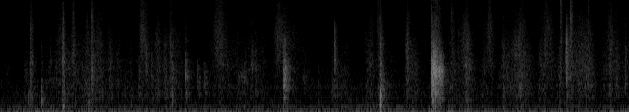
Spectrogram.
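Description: A cardboard tube scrapes and knocks.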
